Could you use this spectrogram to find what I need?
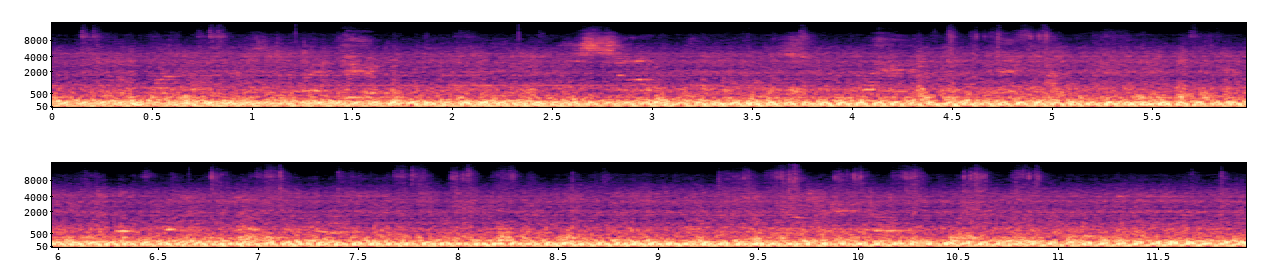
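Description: A diesel railcar's engine drones under way, heard from inside the carriage.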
